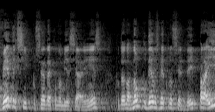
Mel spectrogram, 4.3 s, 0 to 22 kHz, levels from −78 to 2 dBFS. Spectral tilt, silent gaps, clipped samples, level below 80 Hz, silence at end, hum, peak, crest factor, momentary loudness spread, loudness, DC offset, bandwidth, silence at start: -5.5 dB/octave; none; under 0.1%; -56 dBFS; 0 s; none; 0 dBFS; 18 dB; 9 LU; -19 LUFS; under 0.1%; 14.5 kHz; 0 s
